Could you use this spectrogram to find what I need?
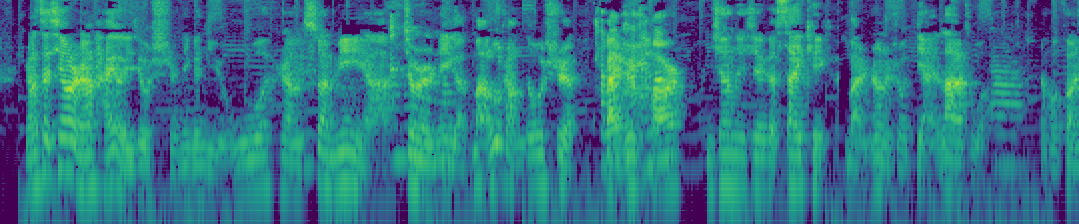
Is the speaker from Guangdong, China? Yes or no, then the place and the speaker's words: no; Beijing, China; now in United States; 我说在北京整个有一条长街，然后包括我家门口都卖这个东西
